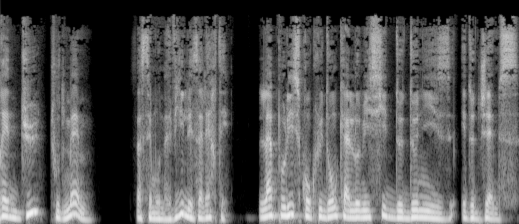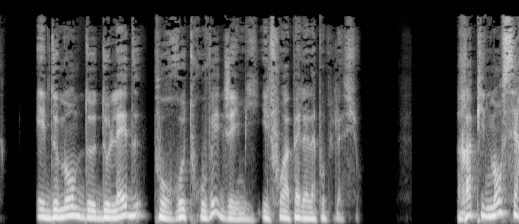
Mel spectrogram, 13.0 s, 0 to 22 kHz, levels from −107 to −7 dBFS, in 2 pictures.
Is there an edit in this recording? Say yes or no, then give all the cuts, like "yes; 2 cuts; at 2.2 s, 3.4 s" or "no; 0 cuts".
no; 0 cuts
